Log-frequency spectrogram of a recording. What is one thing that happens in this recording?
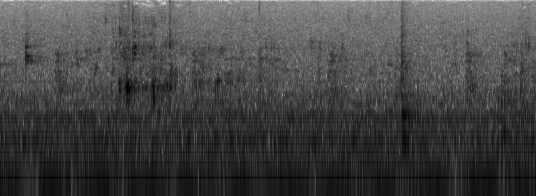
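Hot water pours into a mug.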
